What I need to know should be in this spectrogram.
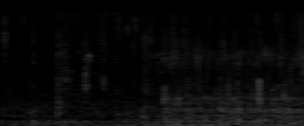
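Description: Stew bubbles gently in a pot.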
